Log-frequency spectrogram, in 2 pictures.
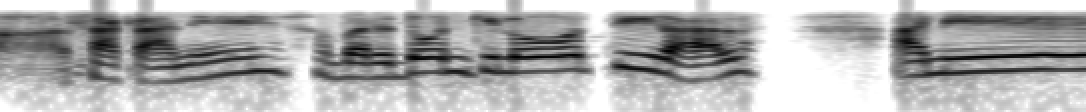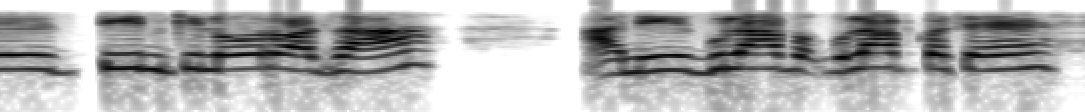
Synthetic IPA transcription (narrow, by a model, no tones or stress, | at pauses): saʈa̰nibəɾed̪onkilot̪ĩɡʱal | ani | t̪iːnkiloɾɔd͡zã | a̰niɡulabɡulabkəse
